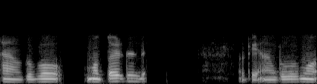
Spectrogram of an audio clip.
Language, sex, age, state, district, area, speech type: Malayalam, male, 45-60, Kerala, Palakkad, rural, conversation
